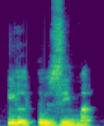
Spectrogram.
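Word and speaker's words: التُزِمَ: awalnya kasrah Ain fi'ilnya maka cara bacanya menjadi iltuzima ya bukan gah awalnya di Alif ya tetapi di TA nah ini khusus untuk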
